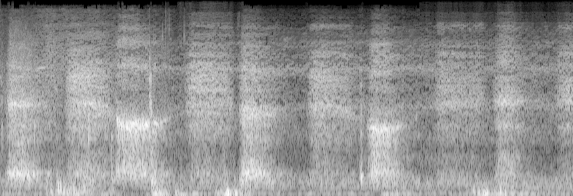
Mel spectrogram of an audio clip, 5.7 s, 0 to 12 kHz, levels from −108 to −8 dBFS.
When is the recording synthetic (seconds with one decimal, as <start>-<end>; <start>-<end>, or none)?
0.0-5.7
